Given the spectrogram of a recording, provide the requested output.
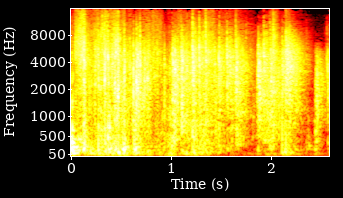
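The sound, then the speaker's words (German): Written-on sheets of paper being gathered up from beside a table, with crisp rustling and crinkling in several quick bursts and brief pauses between them; no one speaks. “Guck mal rechts neben den Tisch, das sind ja noch mehr Blätter, die du beschriftet hast.”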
